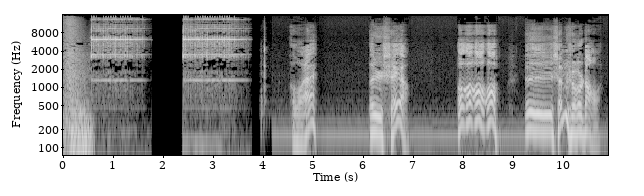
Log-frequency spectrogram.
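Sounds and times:
electronic telephone ringing in a home on a residential estate: 0.6s - 1.8s, 2.4s - 3.8s
speech: 4.6s - 5.2s, 6.2s - 7.0s, 7.9s - 10.8s.

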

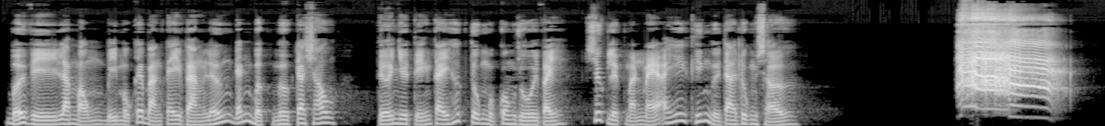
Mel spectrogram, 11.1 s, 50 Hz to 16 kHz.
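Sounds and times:
speech: 0.1s - 8.0s
man screaming in pain: 9.6s - 10.8s.

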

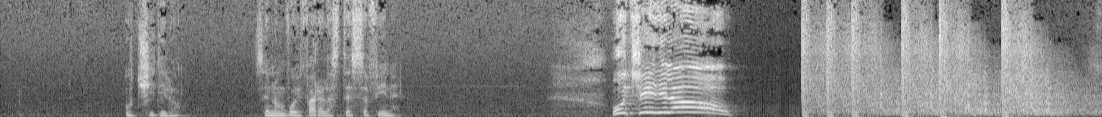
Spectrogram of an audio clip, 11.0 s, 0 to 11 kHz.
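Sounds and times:
dense continuous roar of noise: 0.0s - 11.0s
speech: 1.4s - 1.9s, 2.6s - 4.1s, 6.3s - 7.4s
gunshots: 8.0s - 11.0s.

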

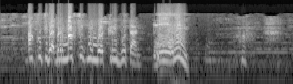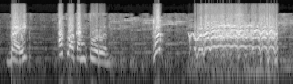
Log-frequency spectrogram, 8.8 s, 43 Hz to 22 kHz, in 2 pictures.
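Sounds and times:
speech: 0.5s - 2.9s, 3.6s - 3.8s, 4.5s - 6.2s, 7.3s - 8.6s
horse neighing: 7.2s - 8.6s.

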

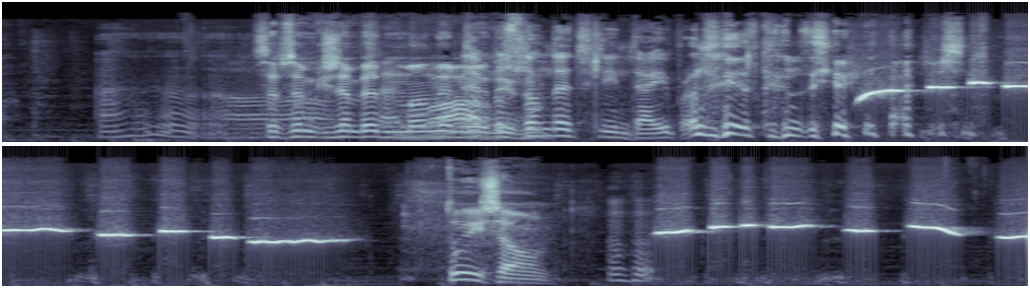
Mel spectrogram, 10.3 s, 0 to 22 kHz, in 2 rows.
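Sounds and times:
speech: 0.5s - 5.1s, 7.4s - 8.6s
person whistling a tune alone: 4.3s - 7.1s, 8.3s - 10.2s.

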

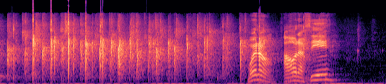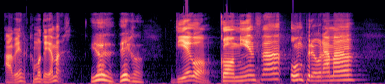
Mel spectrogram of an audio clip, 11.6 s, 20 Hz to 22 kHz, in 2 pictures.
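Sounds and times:
applause after a carnival song: 0.0s - 4.7s
speech: 3.7s - 5.1s, 5.9s - 11.2s.

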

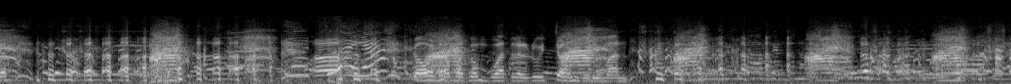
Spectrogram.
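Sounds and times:
speech: 0.0s - 2.3s, 2.9s - 10.0s
laughter: 0.0s - 10.1s
goose honking: 1.4s - 2.8s, 4.2s - 4.8s, 5.6s - 7.2s, 8.0s - 8.6s, 9.3s - 10.1s.

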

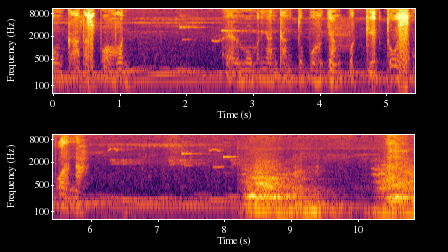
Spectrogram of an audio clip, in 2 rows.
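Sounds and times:
speech: 3.0s - 6.0s
tiger roaring: 8.2s - 10.8s.

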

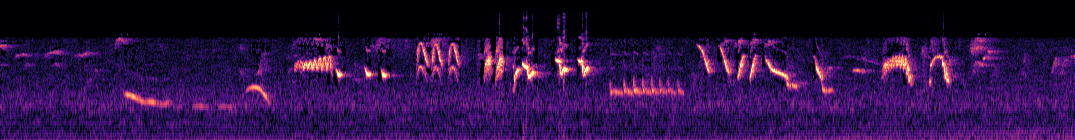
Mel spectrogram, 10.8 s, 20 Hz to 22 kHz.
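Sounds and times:
oriental magpie-robin song: 0.0s - 10.7s.

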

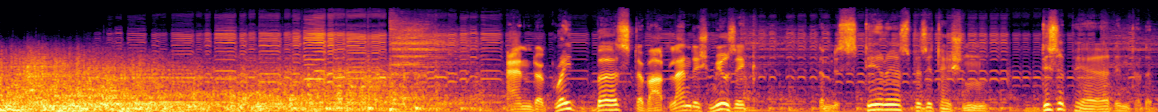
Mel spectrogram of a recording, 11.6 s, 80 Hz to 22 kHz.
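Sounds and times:
clap of thunder in a forest scene: 0.0s - 10.4s
speech: 5.4s - 11.5s.

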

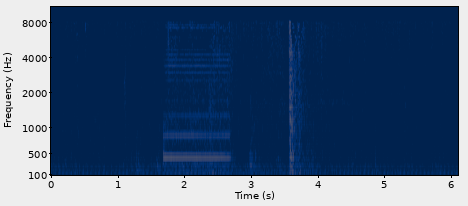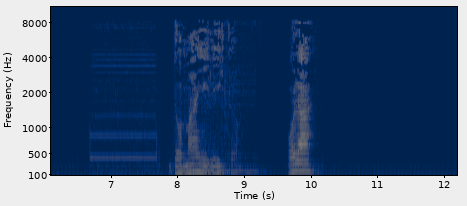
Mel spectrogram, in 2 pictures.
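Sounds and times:
ringback tone of an outgoing phone call: 1.7s - 2.7s, 6.7s - 7.7s
speech: 7.9s - 10.1s.

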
